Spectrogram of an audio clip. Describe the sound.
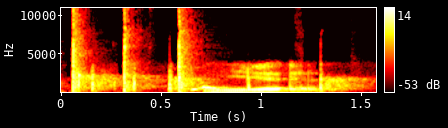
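Several sharp hand claps ring out at a brisk pace as a group celebrates a man's 15 months sober, then a voice speaks while a few more scattered claps continue underneath.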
